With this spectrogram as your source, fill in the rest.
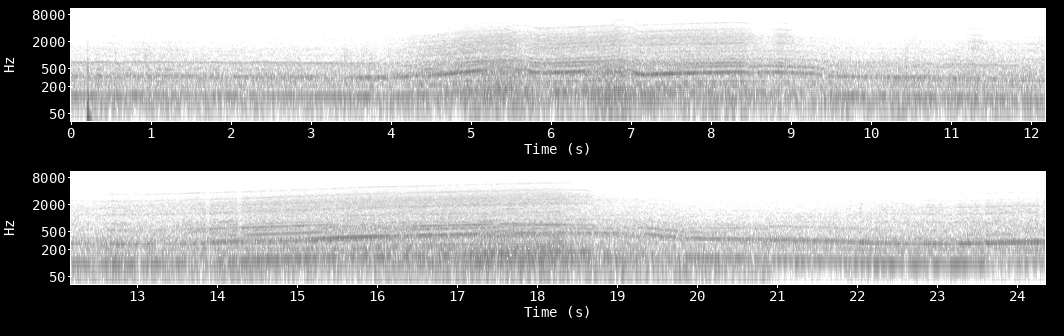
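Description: A pack of super late model race car engines in a sim racing game drones and revs up at the start in rising, overlapping waves, fairly faint and continuous, with no talking.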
